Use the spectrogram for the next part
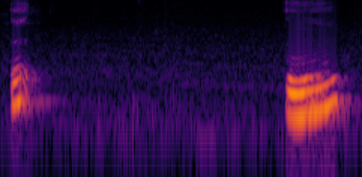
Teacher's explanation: उ में क्या हुआ, ओठ गोल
